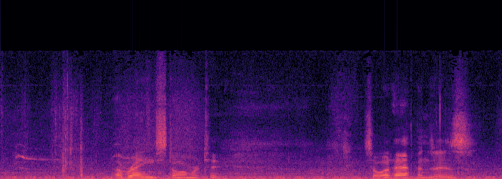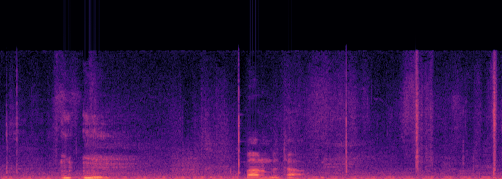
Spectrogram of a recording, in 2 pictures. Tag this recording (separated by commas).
Speech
